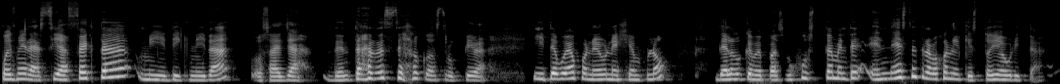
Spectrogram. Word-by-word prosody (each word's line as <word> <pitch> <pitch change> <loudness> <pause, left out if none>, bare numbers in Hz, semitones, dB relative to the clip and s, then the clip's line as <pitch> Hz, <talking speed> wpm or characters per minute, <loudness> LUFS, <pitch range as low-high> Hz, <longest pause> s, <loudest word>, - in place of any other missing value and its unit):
Pues 235 -1 +2
mira, 230 -5 +2
si 225 +4 0
afecta 285 - +4
mi 225 -6 0
dignidad, 200 +1 -1 0.2
o 180 - -7
sea, 185 +1 0
ya. 190 -1 -3
De 195 -1 -4
entrada, 250 +8 +2
es 295 0 -3
cero 280 -1 0
constructiva. 200 -3 -4 0.4
Y 255 -5 -2
te 260 - +7
voy 260 +1 +4
a 275 - +3
poner 235 -5 0
un 230 0 0
ejemplo, 225 +2 -3 0.4
de 225 -1 0
algo 240 +1 +2
que 245 - +3
me 215 - 0
pasó, 210 +1 -2
justamente, 285 +2 0
en 255 +1 -1
este 320 +5 +4
trabajo, 275 -4 +1
en 265 - -1
el 240 - -4
que 195 - -1
estoy 215 +3 -1
ahorita. 205 -2 -4
230 Hz, 200 wpm, -22 LUFS, 210-270 Hz, 0.4 s, te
